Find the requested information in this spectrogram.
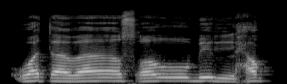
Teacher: قاف پر قلقلہ بھی ہوگا اور قاف موٹا بھی ہوگا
